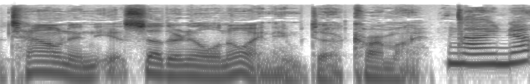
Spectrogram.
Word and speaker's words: Carmi: There's a town in southern Illinois named Carmi. I know. That's how they pronounce it there. It's Carmi.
